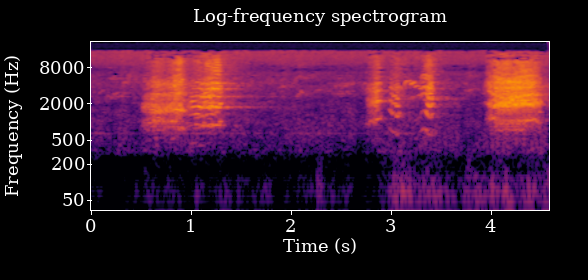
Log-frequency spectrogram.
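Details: Sulphur-crested cockatoo (Cacatua galerita), screech.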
